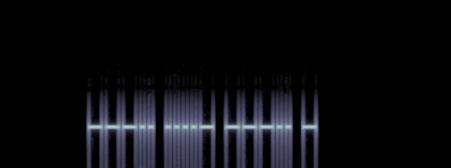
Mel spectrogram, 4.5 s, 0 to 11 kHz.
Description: Morse code, heard as a keyed tone, about 28 wpm, 700 Hz. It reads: 848T
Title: Common Cut Numbers - 4-Digit 28wpm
